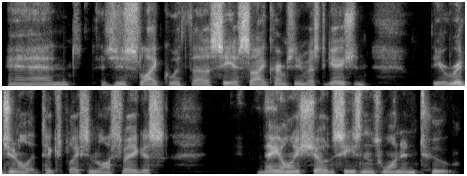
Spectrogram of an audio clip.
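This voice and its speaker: This co-host of a casual talk show speaks in a lowish voice with a steady tone and normal speed. Reaching for names, he stumbles through plenty of fillers. His studio mic on the live stream captures clean, echo-free, studio-quality sound.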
